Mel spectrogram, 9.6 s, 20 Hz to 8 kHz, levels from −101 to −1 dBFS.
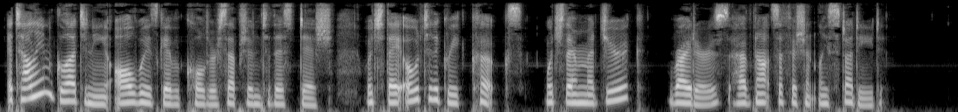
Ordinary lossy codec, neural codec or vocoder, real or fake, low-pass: MP3, 64 kbps; none; real; 7.2 kHz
